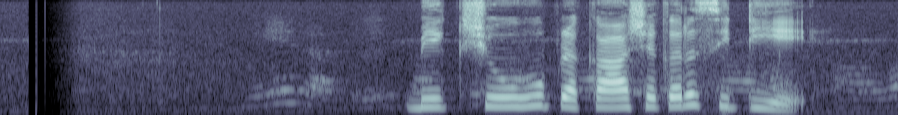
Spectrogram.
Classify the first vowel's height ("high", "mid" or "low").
high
